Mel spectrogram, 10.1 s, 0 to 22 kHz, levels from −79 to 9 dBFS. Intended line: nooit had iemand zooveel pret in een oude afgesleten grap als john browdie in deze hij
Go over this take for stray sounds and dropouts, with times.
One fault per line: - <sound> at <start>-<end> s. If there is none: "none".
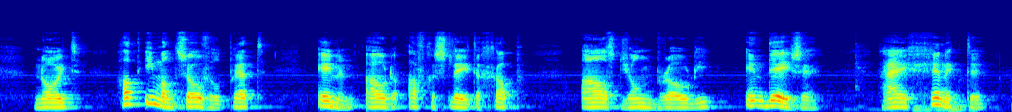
none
